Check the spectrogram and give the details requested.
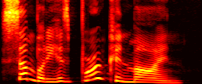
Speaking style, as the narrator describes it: Tiny Bear squeaked

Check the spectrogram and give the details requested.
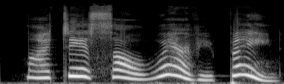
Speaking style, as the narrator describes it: she cried

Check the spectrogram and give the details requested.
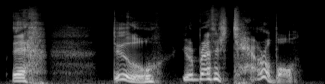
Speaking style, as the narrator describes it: had whined

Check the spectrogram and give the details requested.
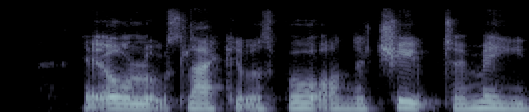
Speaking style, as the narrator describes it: Dawn sighed

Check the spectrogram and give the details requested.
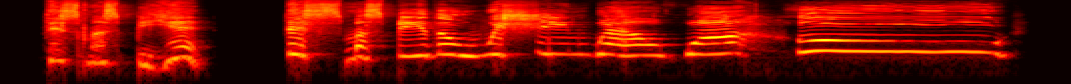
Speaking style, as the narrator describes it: exclaimed Intrepta

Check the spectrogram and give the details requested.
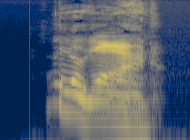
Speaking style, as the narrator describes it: Gonzalez howled

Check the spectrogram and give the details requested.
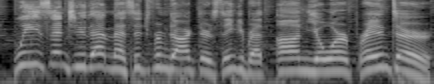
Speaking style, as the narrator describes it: laughed Ava

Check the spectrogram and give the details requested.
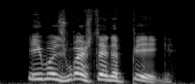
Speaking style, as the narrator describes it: he cried

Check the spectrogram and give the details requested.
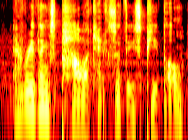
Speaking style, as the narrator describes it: he muttered

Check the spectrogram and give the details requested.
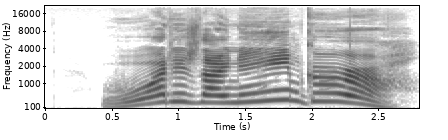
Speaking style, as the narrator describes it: piped Gagool

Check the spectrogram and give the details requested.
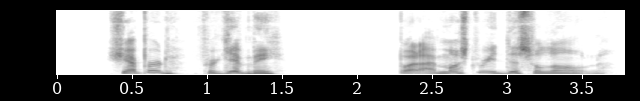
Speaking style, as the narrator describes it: he said, unsteadily

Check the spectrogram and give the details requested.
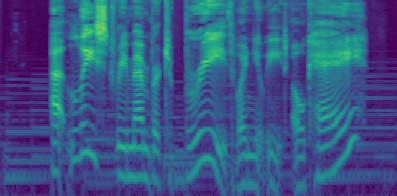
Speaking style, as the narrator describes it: Papa Bear said, laughing

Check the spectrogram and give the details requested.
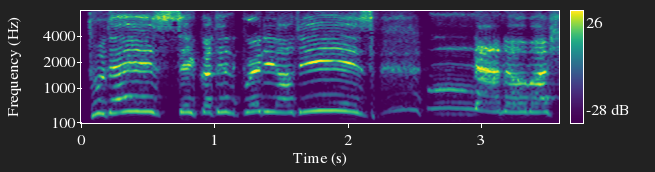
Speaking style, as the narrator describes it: One of the hoops screams in a very loud voice

